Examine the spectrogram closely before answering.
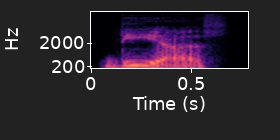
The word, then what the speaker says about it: días: This word, días, has an accent on the I. This means we have to stress on this I, so we say días instead of días.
